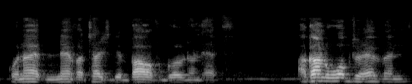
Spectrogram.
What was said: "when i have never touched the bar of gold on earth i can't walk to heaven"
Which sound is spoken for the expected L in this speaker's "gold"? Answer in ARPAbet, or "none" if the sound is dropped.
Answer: L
